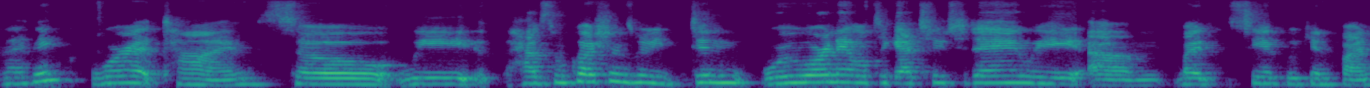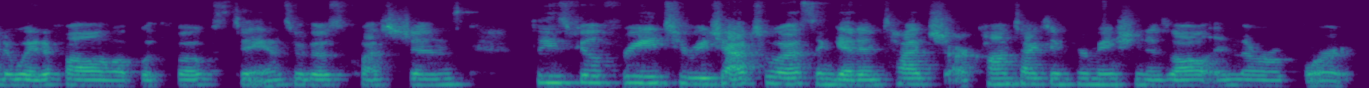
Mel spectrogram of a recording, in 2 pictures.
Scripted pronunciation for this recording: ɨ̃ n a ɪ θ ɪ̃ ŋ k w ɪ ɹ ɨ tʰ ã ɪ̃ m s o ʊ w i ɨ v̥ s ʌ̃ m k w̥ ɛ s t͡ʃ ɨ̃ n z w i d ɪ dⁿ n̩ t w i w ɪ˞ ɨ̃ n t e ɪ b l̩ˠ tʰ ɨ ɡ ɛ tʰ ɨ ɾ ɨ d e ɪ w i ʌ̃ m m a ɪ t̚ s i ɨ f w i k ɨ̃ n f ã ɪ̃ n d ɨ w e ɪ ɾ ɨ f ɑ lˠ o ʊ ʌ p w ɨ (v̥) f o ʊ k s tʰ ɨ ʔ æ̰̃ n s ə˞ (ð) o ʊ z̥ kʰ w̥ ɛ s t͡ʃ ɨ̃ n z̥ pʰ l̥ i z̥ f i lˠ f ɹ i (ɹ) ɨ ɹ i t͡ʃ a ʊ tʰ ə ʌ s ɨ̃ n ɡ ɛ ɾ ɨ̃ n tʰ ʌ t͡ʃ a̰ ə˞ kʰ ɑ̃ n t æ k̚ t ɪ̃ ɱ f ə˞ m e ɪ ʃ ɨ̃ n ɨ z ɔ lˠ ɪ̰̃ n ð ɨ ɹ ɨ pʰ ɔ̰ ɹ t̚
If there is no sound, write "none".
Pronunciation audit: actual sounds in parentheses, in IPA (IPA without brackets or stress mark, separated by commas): ð̥, ð, ɾ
